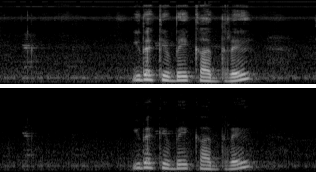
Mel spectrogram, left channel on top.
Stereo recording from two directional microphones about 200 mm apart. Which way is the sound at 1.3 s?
15° left (ahead or behind).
